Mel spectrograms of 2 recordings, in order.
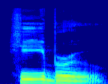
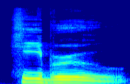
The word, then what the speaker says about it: Hebrew: and thus we say Hebrew we literally pronounce every letter there is no silent H there's no really silent W it's really just Hebrew okay and so I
